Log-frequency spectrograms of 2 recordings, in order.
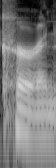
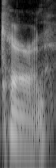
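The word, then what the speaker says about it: Keren: It actually is pronounced Curran and not Karen.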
